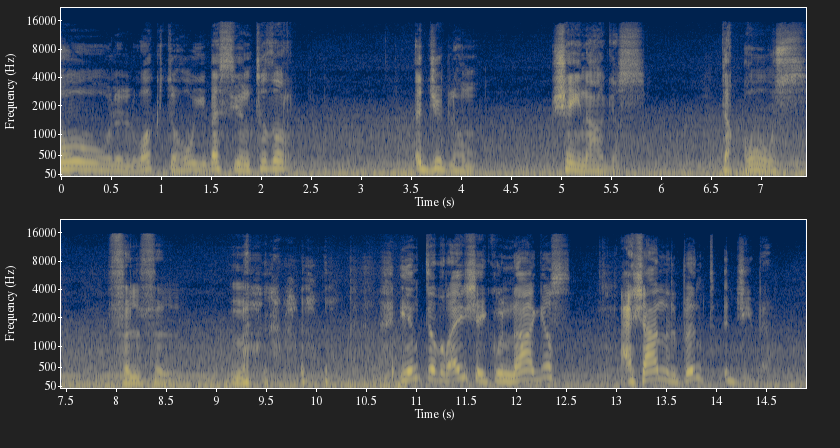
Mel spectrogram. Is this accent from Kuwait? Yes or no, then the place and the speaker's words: yes; Kuwait; ما فيها النظام هذا عندنا في الكويت في 52 على الصد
